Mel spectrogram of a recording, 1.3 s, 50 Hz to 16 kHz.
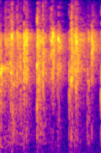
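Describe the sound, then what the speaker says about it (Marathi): Four-finger claps in a group clapping exercise, a quick series of sharp, close claps in a steady rhythm. "4 बोटाने टाळी"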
